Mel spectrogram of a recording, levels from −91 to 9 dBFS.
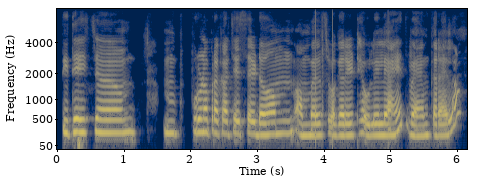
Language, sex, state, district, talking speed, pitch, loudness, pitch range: Marathi, female, Maharashtra, Chandrapur, 95 wpm, 235 Hz, -15 LUFS, 205-245 Hz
